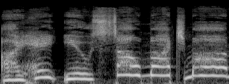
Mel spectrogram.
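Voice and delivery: put-on very high, very slow rising yell. A mother retelling her son yelling at her from his room, retelling a yell. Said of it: "He was yelling like".

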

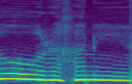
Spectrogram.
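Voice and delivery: rough, high-pitched cartoon bear voice attempt. Speaker attempts a Winnie the Pooh impression: Winnie the Pooh voice. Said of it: "I was trying to do Winnie the Pooh where he's like".

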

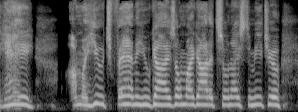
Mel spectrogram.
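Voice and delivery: super excited gush. Retelling a first meeting with a young fan: imitating Scott super excited. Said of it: "He's super excited".

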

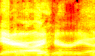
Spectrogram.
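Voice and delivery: very loud, cranky, grumbly voice. Retelling what a passing hunter answered: grumbly Papa Smurf voice. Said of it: "like all grumbly, like Papa Smurf".

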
